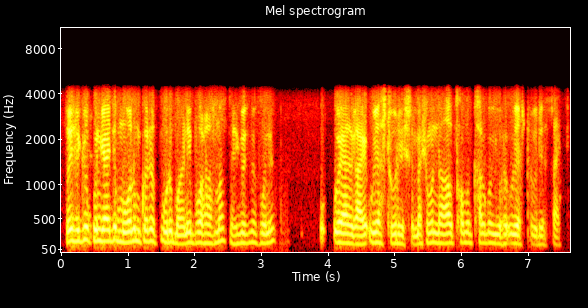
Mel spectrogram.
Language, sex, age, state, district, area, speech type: Kashmiri, male, 45-60, Jammu and Kashmir, Bandipora, rural, conversation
